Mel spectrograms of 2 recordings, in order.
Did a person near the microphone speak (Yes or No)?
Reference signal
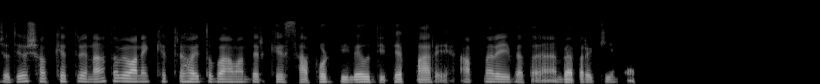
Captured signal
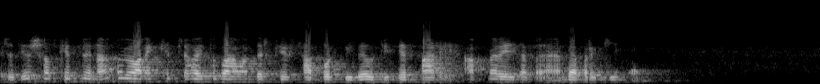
No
